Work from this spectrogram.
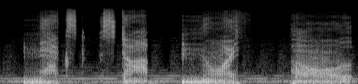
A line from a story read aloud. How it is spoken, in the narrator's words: came the booming cry of a Lord Hailer above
